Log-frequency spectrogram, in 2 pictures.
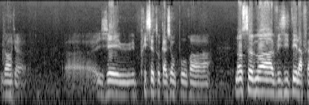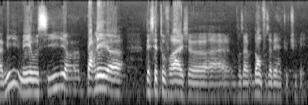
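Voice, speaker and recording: Halting Congolese French man, mid-pitched. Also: darkish tone. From Democratic Republic of the Congo. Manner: hesitant, halting, repeats words. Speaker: guest, researcher and doctoral student. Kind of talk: interview answers. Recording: clear background noise and ambience.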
